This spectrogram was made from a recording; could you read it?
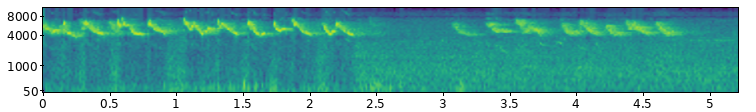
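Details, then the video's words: Mejiro, the Japanese white-eye, gives a fast, high-pitched warbling stream of slurred notes for about two seconds, pauses briefly, then adds a second, softer run of bright sweeping notes. "تغريد طائر ابيض العين الياباني ميجيرو"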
